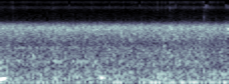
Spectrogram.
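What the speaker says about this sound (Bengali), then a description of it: "পরিমাণ মতো পানি দিচ্ছি ছোলাটা সিদ্ধ হওয়ার জন্য" A continuous stream of water pours and gushes steadily into a pot of chickpeas and beef, no voices present.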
